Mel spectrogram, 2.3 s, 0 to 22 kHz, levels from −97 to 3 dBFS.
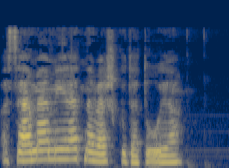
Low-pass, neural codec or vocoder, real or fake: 10.8 kHz; none; real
